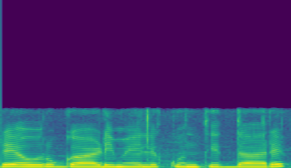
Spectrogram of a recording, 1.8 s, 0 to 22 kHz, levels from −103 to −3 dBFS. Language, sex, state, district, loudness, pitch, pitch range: Kannada, female, Karnataka, Bidar, -12 LUFS, 245 Hz, 235-255 Hz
